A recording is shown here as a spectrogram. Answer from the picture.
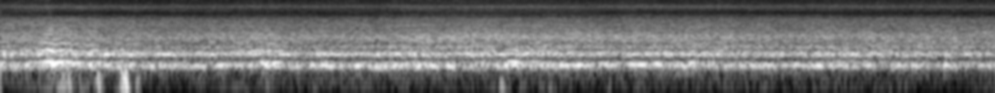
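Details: Apis cerana colony in a traditional old-style box while its honey is harvested, humming in a dense, even drone with layered tones; a couple of brief thuds near the start, then unbroken buzzing.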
